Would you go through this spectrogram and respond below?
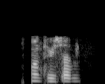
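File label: Police District Dispatch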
